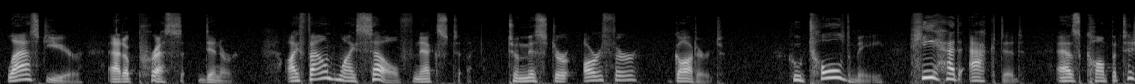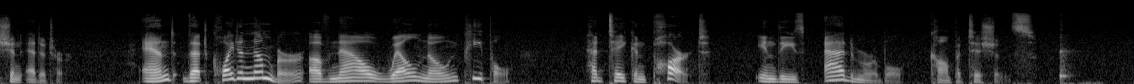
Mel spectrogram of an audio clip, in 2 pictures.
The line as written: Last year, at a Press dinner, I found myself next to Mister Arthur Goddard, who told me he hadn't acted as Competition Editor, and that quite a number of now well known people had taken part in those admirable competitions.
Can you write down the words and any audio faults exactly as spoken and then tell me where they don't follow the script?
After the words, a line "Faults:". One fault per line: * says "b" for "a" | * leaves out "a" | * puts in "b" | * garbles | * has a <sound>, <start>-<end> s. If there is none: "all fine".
Last year, at a Press dinner, I found myself next to Mister Arthur Goddard, who told me he had acted as Competition Editor, and that quite a number of now well known people had taken part in these admirable competitions.
Faults:
* says "had" for "hadn't"
* says "these" for "those"
* has a tap, 22.0-22.4 s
